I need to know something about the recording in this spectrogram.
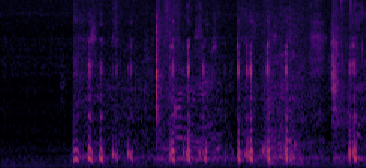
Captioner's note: person chuckling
